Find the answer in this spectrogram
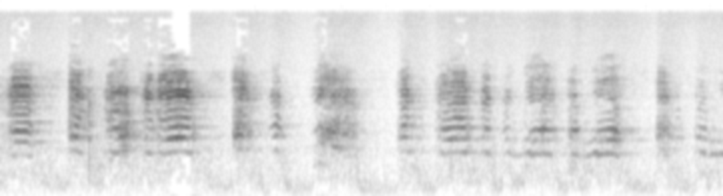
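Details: A parrot calling excitedly: loud, rasping, nasal honk-like squawks rich in harmonics, delivered in uneven bursts roughly once a second, some notes stretched and wavering.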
